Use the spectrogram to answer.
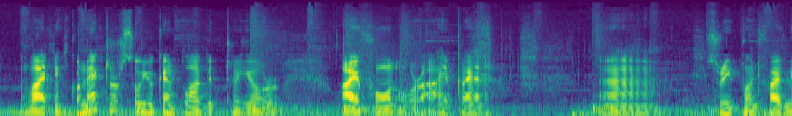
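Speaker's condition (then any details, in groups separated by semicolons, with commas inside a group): No condition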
